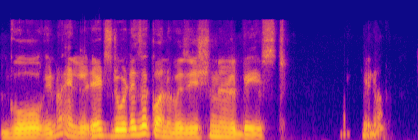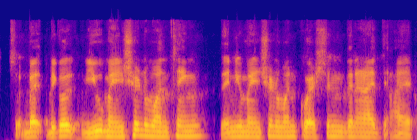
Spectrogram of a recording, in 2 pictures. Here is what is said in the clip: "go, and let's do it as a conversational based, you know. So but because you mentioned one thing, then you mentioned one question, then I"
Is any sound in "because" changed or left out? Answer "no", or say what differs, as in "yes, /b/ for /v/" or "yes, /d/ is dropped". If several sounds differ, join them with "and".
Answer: no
